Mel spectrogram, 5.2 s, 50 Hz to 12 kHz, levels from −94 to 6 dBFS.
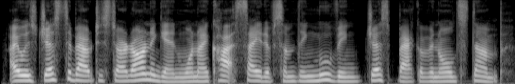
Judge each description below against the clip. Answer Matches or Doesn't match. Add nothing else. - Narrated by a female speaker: Matches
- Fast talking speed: Matches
